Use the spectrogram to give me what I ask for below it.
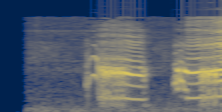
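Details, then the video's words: Wild junglefowl hen calling for a mate: two drawn-out, squawking notes that drop slightly in pitch, separated by a short gap. "le bruit d'une poule sauvage,เสียงไก่ป่าร้องหาถู่หาตัวผู้,ສຽງໄກ່ປ່າຮ້ອງຫາຄູ່ຮັກ, poj qaib qus see"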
